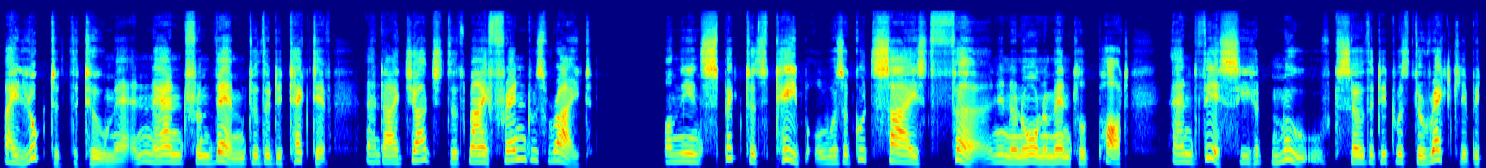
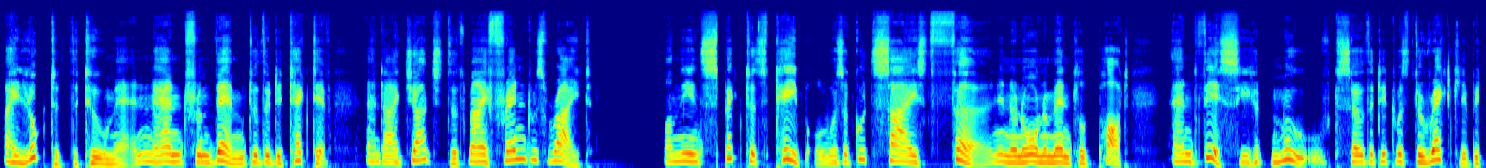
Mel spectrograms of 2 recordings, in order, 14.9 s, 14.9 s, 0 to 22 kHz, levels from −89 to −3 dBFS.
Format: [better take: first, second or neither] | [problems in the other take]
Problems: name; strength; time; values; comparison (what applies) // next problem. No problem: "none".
second | thin; very; fading below 750 Hz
